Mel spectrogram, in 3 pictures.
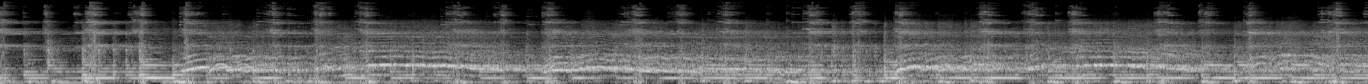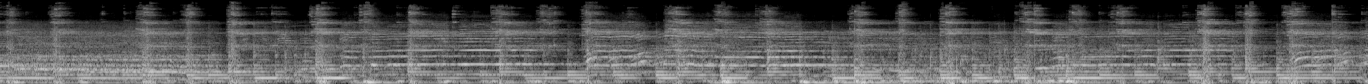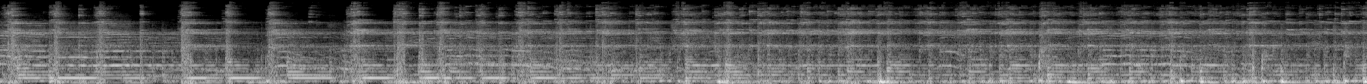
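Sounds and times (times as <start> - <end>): small hand cymbals clashing: 0.0 - 2.0, 22.3 - 41.0.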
